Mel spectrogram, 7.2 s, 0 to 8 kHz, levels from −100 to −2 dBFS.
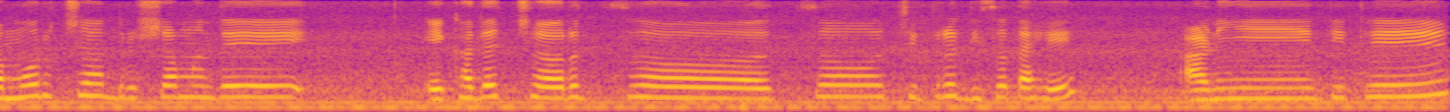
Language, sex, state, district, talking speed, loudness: Marathi, female, Maharashtra, Gondia, 75 wpm, -17 LUFS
